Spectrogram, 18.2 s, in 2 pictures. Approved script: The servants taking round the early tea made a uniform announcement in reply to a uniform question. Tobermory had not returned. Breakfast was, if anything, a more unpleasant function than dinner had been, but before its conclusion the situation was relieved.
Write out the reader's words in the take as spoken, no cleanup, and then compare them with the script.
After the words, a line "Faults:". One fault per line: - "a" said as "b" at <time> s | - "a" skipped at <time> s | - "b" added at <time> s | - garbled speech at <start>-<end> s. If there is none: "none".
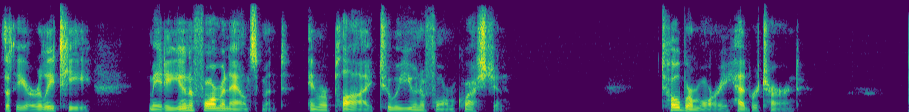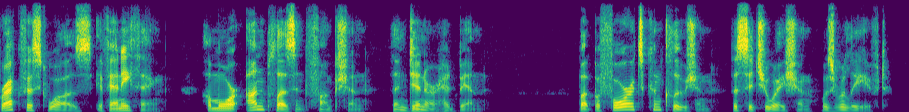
The the early tea made a uniform announcement in reply to a uniform question. Tobermory had returned. Breakfast was, if anything, a more unpleasant function than dinner had been, but before its conclusion the situation was relieved.
Faults:
- "servants taking round" skipped at 0.1 s
- "not" skipped at 7.5 s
